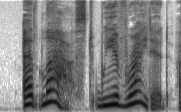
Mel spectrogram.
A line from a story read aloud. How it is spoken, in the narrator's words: I exclaimed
